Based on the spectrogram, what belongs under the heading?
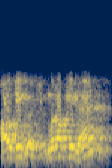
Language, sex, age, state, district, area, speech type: Odia, male, 60+, Odisha, Khordha, rural, conversation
